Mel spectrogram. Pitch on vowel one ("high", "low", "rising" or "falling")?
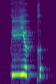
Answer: falling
